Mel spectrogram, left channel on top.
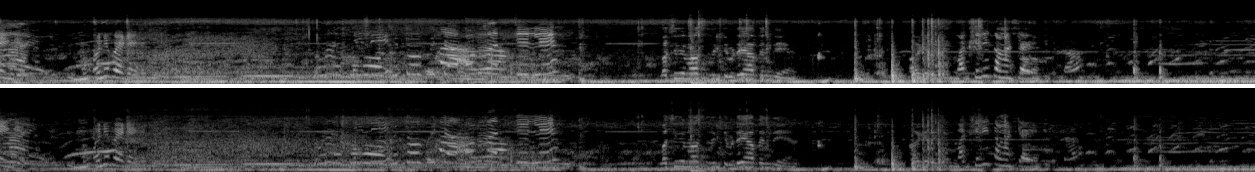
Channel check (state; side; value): quieter; right; 8.0 dB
